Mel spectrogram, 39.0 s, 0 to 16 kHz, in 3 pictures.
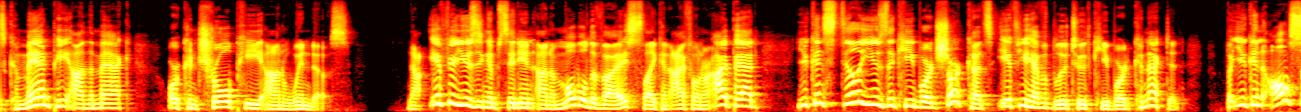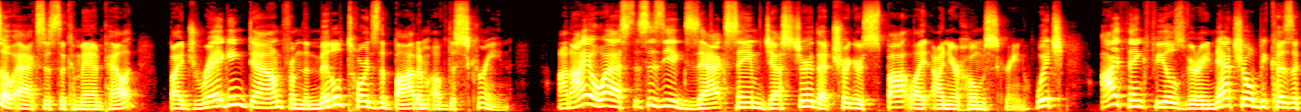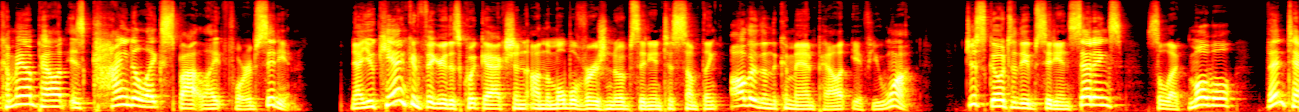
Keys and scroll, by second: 0.3 super+p.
